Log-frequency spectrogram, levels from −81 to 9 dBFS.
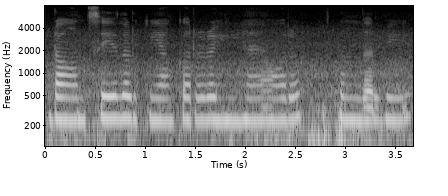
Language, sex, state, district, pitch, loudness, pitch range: Hindi, female, Punjab, Pathankot, 235 Hz, -15 LUFS, 230-240 Hz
